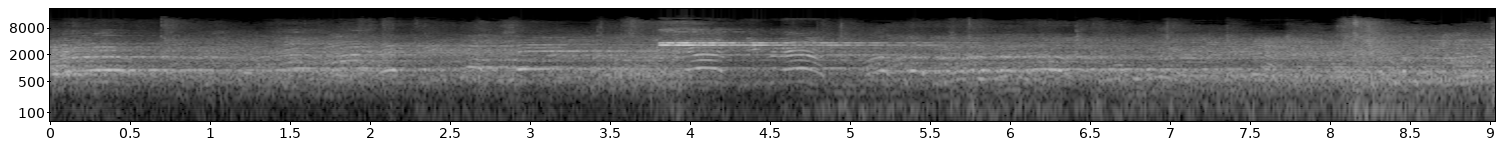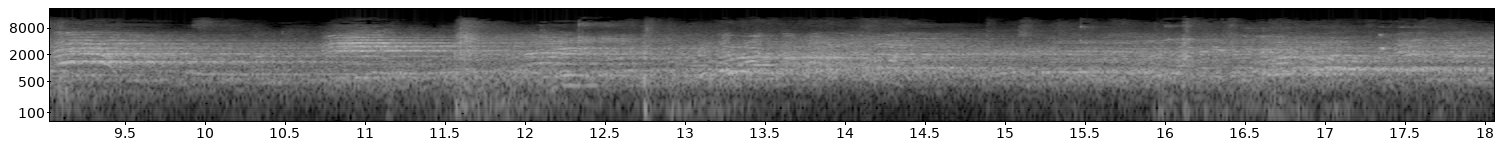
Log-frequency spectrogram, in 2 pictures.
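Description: A crowd of young voices chatters and calls out in a large echoing hall.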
